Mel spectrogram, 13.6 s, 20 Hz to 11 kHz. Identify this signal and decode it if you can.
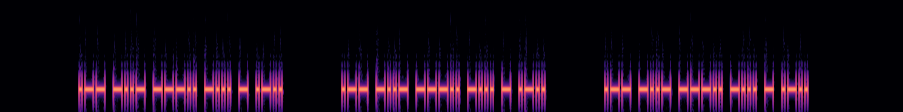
Morse code, heard as a keyed tone, about 27 wpm, 700 Hz. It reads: WX8BTL WX8BTL WX8BTL
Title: USA Call Signs - 6 Characters - Repeated 3x - 28wpm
